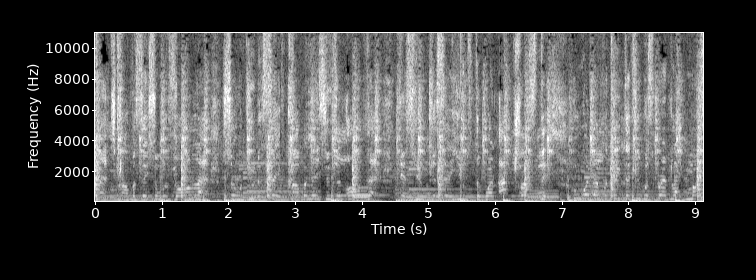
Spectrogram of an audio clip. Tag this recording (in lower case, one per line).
music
